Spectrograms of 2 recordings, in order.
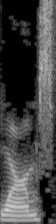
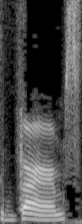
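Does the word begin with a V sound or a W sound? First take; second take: W sound; V sound. First: The word begins with a W sound. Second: The word begins with a V sound. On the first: The speaker calls it wrong. "I know it looks like worms" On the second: The speaker calls it right. "the W is pronounced like a V"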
